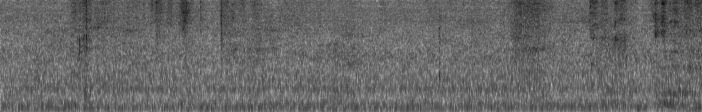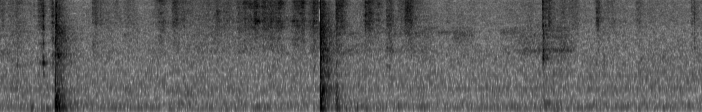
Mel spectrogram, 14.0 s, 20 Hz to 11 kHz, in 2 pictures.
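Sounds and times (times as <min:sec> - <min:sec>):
faint handling and rubbing: 0:00.8 - 0:02.9, 0:05.2 - 0:14.0.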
